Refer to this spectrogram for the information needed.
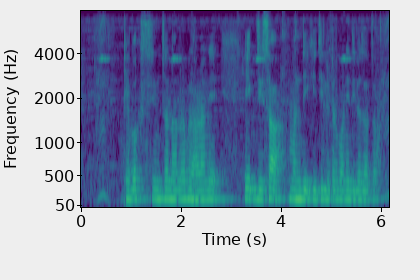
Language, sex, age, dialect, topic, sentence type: Marathi, male, 18-24, Varhadi, agriculture, question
